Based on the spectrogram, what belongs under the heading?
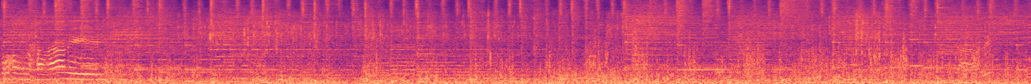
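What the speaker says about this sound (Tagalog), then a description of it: "Salubong ng hangin." Strong headwind buffets the microphone on a ride across open farmland in Cuyapo, Nueva Ecija, a constant loud rumbling roar with a voice talking underneath.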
